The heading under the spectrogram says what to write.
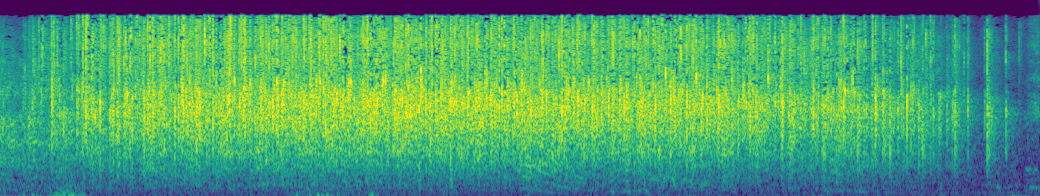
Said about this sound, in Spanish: Gracias por aplaudir un chiste de Nietzsche.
